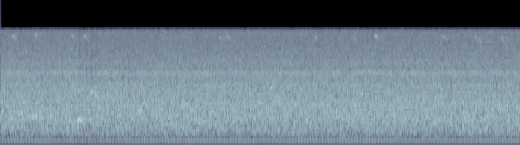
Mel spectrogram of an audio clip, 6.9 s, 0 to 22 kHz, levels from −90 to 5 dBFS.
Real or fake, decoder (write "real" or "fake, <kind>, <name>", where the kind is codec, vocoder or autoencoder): real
